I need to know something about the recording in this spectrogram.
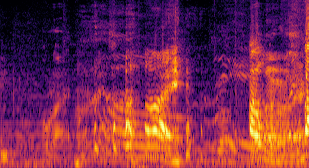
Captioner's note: laughs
